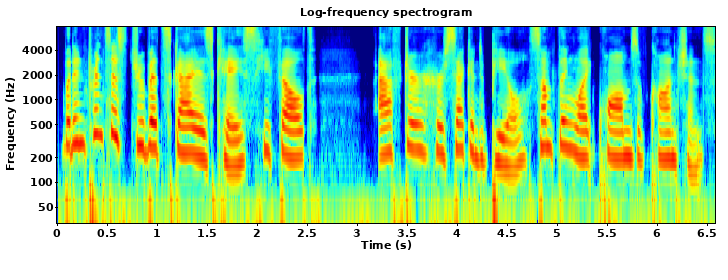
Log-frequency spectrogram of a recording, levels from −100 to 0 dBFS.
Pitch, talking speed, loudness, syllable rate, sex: 230 Hz, 145 wpm, -20 LUFS, 4.5 syllables/s, female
